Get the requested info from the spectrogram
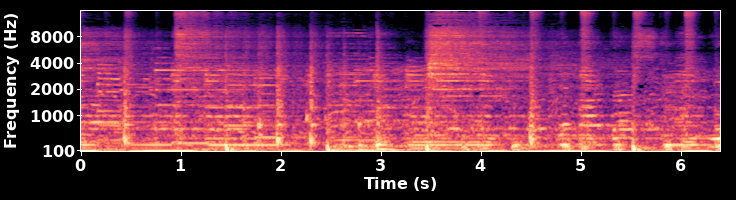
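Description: Live rock band playing: a drum kit keeping a steady beat with cymbals, electric guitar, and long low bass notes.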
